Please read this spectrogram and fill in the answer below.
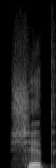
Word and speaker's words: ship: Ship, sheep, she said, pronouncing the short I in ship with a clipped voice, then stretching out sheep with the long E.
